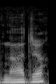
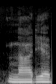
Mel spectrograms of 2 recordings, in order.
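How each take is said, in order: First: The middle consonant is a J sound. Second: The middle consonant is a plain D sound. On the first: "like it becomes a J" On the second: "the pronunciations of the D"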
